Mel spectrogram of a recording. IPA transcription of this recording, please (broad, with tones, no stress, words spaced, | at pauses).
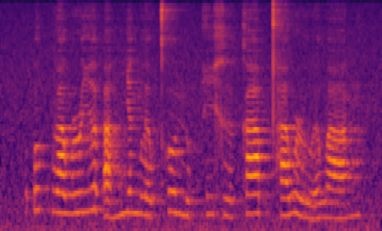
ʔo˦˥k̚va˧w ɹi˧˥ə̯ ʔa˨˩˨nɲa˧ŋlə˨˩wt̪ʰo˧ nu˨˩p̚hi˧xɨ˨˩ə̯ kaː˦˥p̚ t̪ʰa˧˥wɹu˨˩˨ə̯ wa˨˩˦ŋ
